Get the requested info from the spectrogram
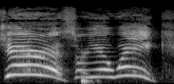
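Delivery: very high, very loud, booming, drawn-out bellow. Narrating a scene, Therra walks into the front hallway calling for Jaris, bellowing. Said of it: "she just kind of bellows".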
